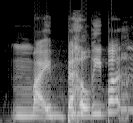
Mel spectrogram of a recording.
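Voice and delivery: loud, laughing retold disbelief; incredulous. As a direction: blurt the question back in mock shock. Retells her own shocked reply.

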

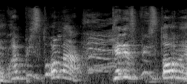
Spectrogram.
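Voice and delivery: high mock cop question broken by laughter; laughing cop imitation. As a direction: imitate the officer while cracking up.

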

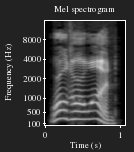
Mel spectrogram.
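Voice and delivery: World War One thrown out high and loud; mock it like the topic was never covered; a sarcastic jab at a well-worn topic; sarcastic emphasis.

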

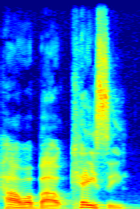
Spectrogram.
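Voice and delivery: shouted. Acted. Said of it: "shouted Zalea".

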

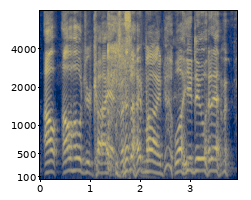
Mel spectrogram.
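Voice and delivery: joking offer broken up by real laughs; laughing. Real, not acted.

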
